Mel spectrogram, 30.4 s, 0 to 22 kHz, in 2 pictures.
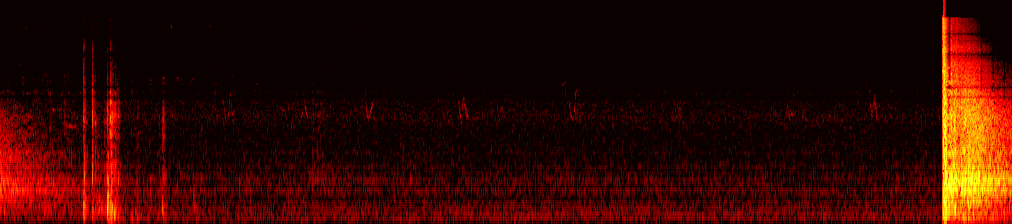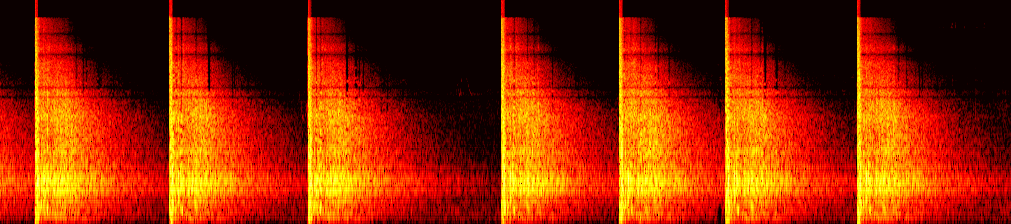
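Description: Semi-automatic AR-15-style rifle fired eight times, roughly every two seconds, each shot dying away in a short echo. A few small metallic clicks from handling the rifle come about two seconds in, followed by a long quiet stretch before the shooting starts.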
